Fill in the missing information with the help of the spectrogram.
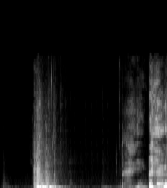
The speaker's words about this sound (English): What? You want to sit with us? Okay, close the door and you can join us.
